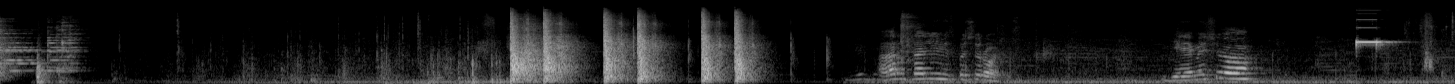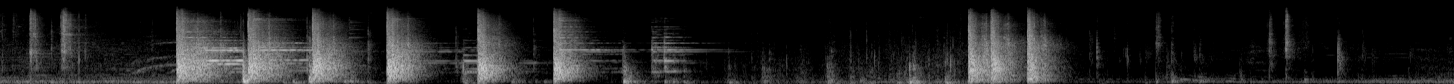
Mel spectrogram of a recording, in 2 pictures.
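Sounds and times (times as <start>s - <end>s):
steel targets ringing: 0.0s - 1.0s, 16.3s - 21.9s
pistol shots: 5.1s - 7.8s, 16.3s - 20.6s, 24.2s - 25.2s
shot timer beep: 13.6s - 14.2s.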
